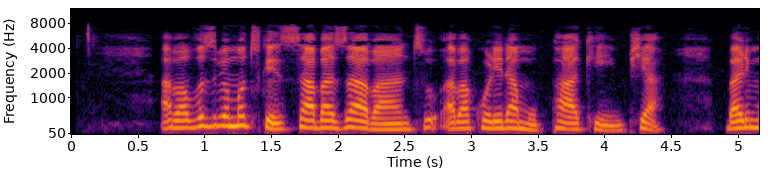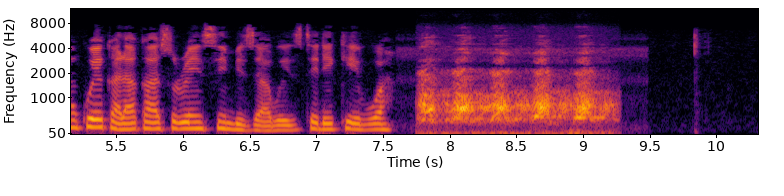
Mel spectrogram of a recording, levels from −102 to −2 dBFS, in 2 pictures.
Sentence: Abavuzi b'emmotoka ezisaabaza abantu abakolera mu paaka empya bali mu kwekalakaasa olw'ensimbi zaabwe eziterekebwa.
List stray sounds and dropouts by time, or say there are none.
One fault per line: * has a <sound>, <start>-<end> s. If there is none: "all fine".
* has a bark, 7.7-9.3 s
